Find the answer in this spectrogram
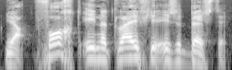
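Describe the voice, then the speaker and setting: He speaks slowly and expressively, his fairly high voice a little mellow, while guiding a listener step by step over two-way radio and finishing each turn with a procedure word. He's a mainland radio programme maker heard in a 1971 broadcast, without echo.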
